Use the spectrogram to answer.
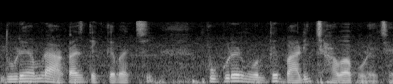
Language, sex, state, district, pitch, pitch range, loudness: Bengali, male, West Bengal, North 24 Parganas, 110 Hz, 95-135 Hz, -19 LUFS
